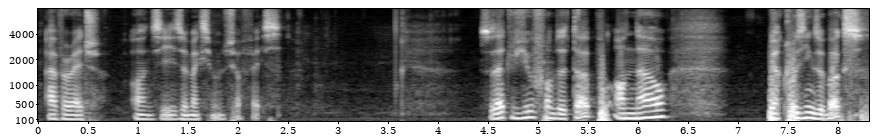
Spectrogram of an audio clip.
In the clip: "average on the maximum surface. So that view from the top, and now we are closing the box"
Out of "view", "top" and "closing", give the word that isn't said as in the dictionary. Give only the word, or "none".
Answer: none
